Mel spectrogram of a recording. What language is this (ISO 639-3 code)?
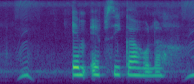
bho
